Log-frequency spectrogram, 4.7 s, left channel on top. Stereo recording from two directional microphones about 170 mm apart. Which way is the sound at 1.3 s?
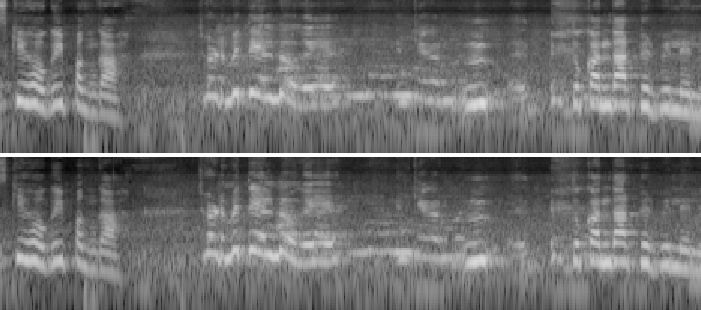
70° right (ahead or behind).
